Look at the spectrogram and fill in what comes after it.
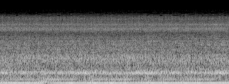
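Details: Turbo Honda engine just installed in EG hatch, first start on cheap break-in oil, not in gear; fired right up, extremely quiet smooth even idle, no clanging, ticking or slapping; small oil leak at turbo noted.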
